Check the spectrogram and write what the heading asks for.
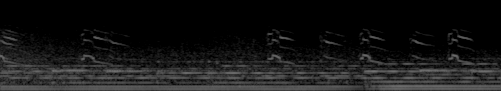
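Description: White seagulls cry out in a few short bursts over a sandy beach, some calls overlapping, above a steady low rumbling background like surf from sea waves breaking near the shore. No one speaks.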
